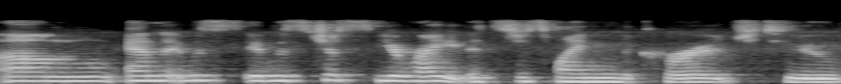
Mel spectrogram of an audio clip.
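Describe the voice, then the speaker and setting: A woman talks with ordinary pitch variation. Her voice is somewhat breathy. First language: not English. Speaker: marketing executive. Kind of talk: interview.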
